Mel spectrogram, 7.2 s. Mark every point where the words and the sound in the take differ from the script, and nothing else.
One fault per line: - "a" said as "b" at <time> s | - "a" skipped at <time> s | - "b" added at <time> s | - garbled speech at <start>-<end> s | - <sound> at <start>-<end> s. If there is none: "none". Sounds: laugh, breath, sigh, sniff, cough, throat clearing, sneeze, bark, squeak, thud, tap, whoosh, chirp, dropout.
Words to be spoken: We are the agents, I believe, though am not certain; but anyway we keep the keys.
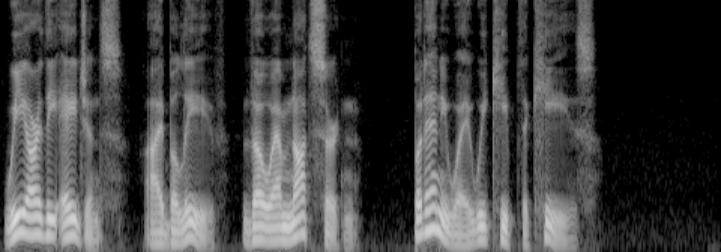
none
